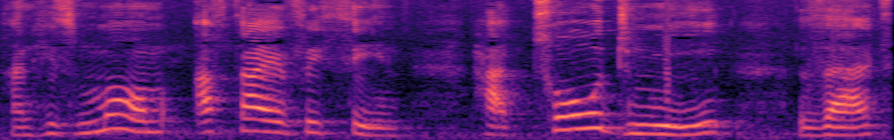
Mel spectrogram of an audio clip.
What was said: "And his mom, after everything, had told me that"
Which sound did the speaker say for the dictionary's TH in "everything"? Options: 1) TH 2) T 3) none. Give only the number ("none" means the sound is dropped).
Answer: 1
